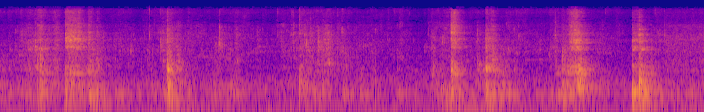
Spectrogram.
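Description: Chicken biryani mixture with marinated chicken stirred in a pot, giving irregular scraping and clanking of a utensil against metal, several distinct knocks over a low steady background.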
